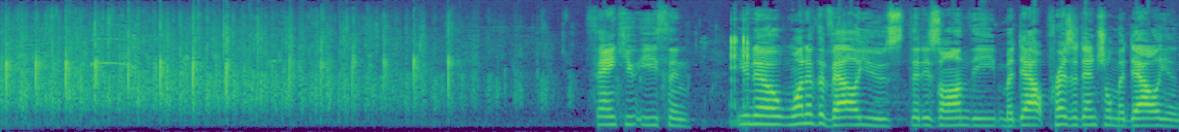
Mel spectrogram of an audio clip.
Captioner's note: cheers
